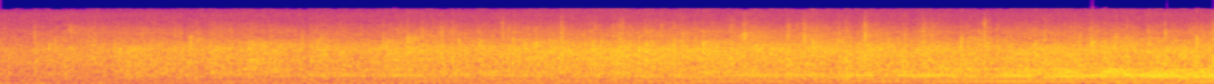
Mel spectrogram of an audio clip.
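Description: A crowd applauding, swelling over the first couple of seconds. Steady low tones come in underneath about a second and a half in and grow stronger near the end.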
